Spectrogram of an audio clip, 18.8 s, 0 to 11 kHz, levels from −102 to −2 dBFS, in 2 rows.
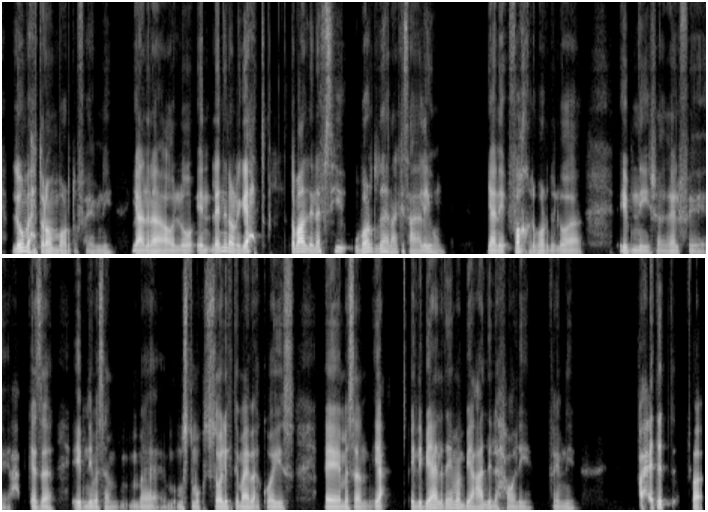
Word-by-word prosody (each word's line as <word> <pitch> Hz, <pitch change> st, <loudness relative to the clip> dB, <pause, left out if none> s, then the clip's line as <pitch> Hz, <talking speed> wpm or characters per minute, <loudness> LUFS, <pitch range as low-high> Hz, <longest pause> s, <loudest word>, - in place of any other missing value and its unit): ليهم 145 Hz, +5 st, +7 dB
احترام 110 Hz, -4 st, +3 dB
برضه 90 Hz, -2 st, -4 dB
فاهمني؟ 95 Hz, +5 st, -11 dB, 0.3 s
يعني 90 Hz, 0 st, +5 dB
أنا 100 Hz, -2 st, +4 dB
أقول 90 Hz, 0 st, 0 dB
له 95 Hz, -1 st, -1 dB
أ -, -, +1 dB
لإنّي 110 Hz, +9 st, +1 dB
لو 140 Hz, -4 st, +4 dB
نجحت 100 Hz, -, +5 dB, 0.4 s
طبعًا 140 Hz, +2 st, +9 dB
لنفسي 140 Hz, +5 st, -2 dB
وبرضه 125 Hz, +6 st, +1 dB
ده 145 Hz, -, +1 dB
هينعكس 125 Hz, -1 st, -4 dB
عليهم، 100 Hz, +7 st, -3 dB, 0.6 s
يعني 95 Hz, -1 st, +3 dB
فَخر 135 Hz, -8 st, +1 dB
برضه 90 Hz, 0 st, -4 dB
اللي 90 Hz, -, -5 dB
هو، 90 Hz, -1 st, -2 dB, 0.5 s
ابني 90 Hz, -4 st, -1 dB
شغّال 90 Hz, 0 st, -5 dB
في -, -, -10 dB
ح -, -, -9 dB
كذا، 90 Hz, -2 st, -1 dB, 0.3 s
ابني 95 Hz, -1 st, -1 dB
مثلًا 85 Hz, -1 st, -6 dB, 0.2 s
ما -, -, -6 dB
مست -, -, -7 dB
مستواه 95 Hz, -, -1 dB
الاجتماعي 95 Hz, -2 st, +1 dB
بقى -, -, -1 dB
كويس، 85 Hz, -1 st, -4 dB, 0.4 s
آآ 90 Hz, -2 st, +6 dB
مثلًا 95 Hz, -3 st, -2 dB
يع -, -, +4 dB, 0.4 s
اللي 95 Hz, -1 st, 0 dB
بيعلَى 120 Hz, +5 st, +4 dB
دايمًا 125 Hz, +2 st, -1 dB
بيعلّي 105 Hz, +1 st, 0 dB
اللي 100 Hz, -4 st, -4 dB
حواليه 85 Hz, -1 st, -7 dB, 0.2 s
فاهمني؟ 105 Hz, +7 st, -10 dB, 0.8 s
فحتّة -, -, +3 dB, 0.3 s
ف -, -, 0 dB
95 Hz, 155 wpm, -26 LUFS, 90-115 Hz, 0.8 s, طبعًا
